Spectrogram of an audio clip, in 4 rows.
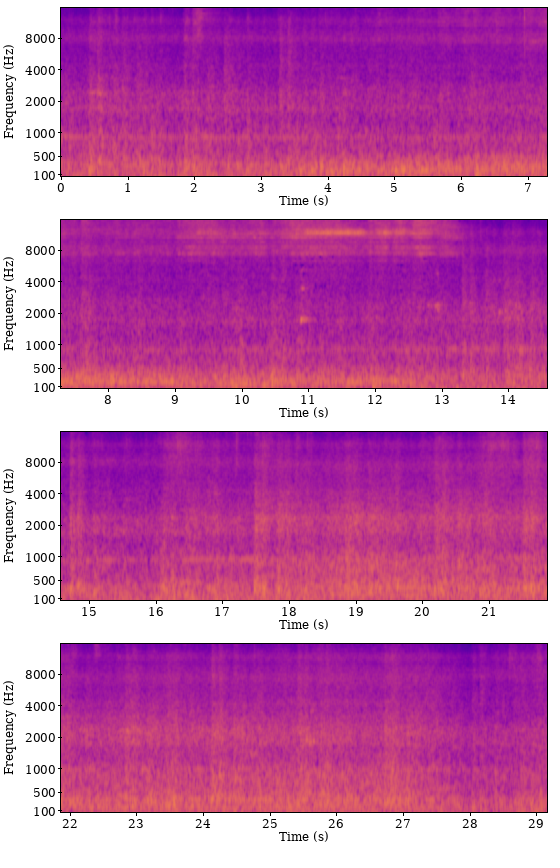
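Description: Running noise heard inside a 205 series 3100 subseries electric train's motor car (MoHa 205-3116) under way: a steady rumble of wheels and running gear with a steady hum, and occasional clicks over rail joints. A faint high whine comes in for a few seconds near the middle.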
